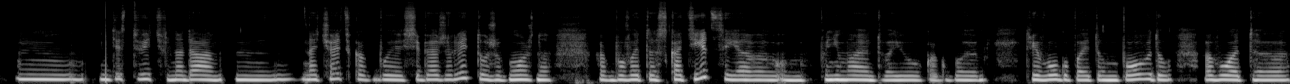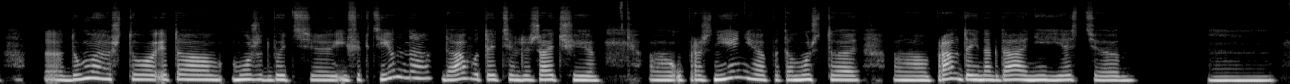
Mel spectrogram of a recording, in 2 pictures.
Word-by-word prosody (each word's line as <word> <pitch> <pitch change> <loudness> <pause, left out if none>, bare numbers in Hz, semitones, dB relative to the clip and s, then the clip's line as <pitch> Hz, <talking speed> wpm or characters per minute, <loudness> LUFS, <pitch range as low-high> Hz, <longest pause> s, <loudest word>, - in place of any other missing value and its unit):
М, 230 -2 0
действительно, 225 -2 -3
да, 215 -1 0 0.2
м, 210 +2 +1
начать 225 +2 -4
как 215 -3 -7
бы 215 -1 -2
себя 210 +3 -5
жалеть 240 +8 -5
тоже 210 -4 -2
можно 210 -2 +1 0.4
как 210 -2 -4
бы 200 +2 0
в 205 - 0
это 210 0 -1
скатиться. 230 - -3
Я, 205 -1 +1
м, 200 -2 0
понимаю 210 -1 +4
твою 195 0 0
как 195 -1 -8
бы 195 0 -1 0.5
тревогу 210 0 +1
по 200 +1 -5
этому 195 0 +2
поводу. 215 0 -1 0.3
А 210 - -1
вот, 205 -1 0
э, 200 0 0 0.4
э, 205 - -2
думаю, 250 +5 +2
что 225 -1 -1
это 220 -1 +1
может 215 -1 +2
быть 205 -2 -1
эффективно, 225 - -2
да, 215 +6 +1
вот 230 -4 -4
эти 215 -1 -1
лежачие, 200 -1 +1 0.5
а, 200 -1 +2
упражнения, 220 - +1
потому 205 +3 +3
что, 205 -2 0 0.3
а, 195 -1 +3
правда, 225 -1 +2
иногда 210 +1 +3
они 205 -1 +5
есть, 205 0 -2
ам, 190 -1 0 0.7
м, 185 0 +3
210 Hz, 120 wpm, -18 LUFS, 200-220 Hz, 0.7 s, они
